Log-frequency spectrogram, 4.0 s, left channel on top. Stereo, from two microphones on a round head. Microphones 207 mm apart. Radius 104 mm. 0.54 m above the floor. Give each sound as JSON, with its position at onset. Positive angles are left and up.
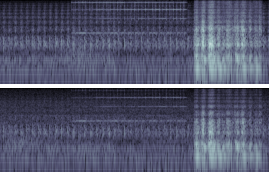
{"t": 0.0, "sound": "a helicopter", "side_deg": 60}
{"t": 1.1, "sound": "a phone ringing", "side_deg": 65}
{"t": 2.9, "sound": "writing", "side_deg": 45}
